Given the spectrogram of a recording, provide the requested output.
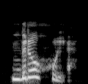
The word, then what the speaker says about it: brújula: Por ejemplo, brújula. Brújula se divide en 3 sílabas, siendo bru su sílaba más fuerte.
